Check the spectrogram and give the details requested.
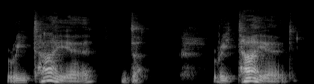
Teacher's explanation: it's because my accent is British and in situations like these, we don't normally say the letter R. However, in international English, it's absolutely fine to pronounce the R, and I would definitely encourage you to do that. · when you add an ed ending in a situation like this, you don't add any extra syllables. That means that we have to say retire and then add the d sound.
